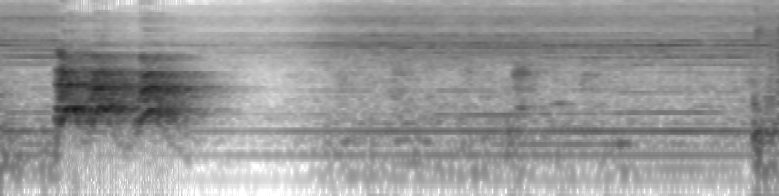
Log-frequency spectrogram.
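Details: A Siberian Husky puppy, scared by a flying helicopter, gives a loud, wavering, whiny yelp in fear, with a low engine drone behind.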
